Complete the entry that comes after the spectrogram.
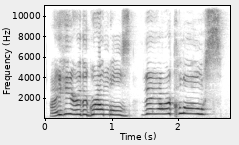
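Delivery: put-on alarmed child, slowing on they are close; scared. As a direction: sound like the monsters are right outside. Scared children hearing monsters.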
